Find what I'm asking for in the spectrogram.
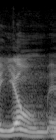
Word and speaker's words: yom: Actually, the word is yom, uh, yom. I, I, I, I, look at it and I want to say yom, but it's actually yom. It rhymes with dome.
